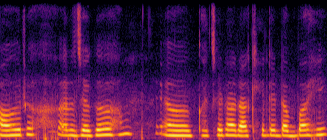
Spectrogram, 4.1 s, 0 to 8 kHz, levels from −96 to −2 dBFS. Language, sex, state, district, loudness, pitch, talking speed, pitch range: Sadri, female, Chhattisgarh, Jashpur, -16 LUFS, 295 Hz, 130 wpm, 285-320 Hz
